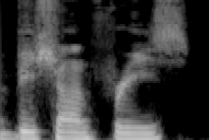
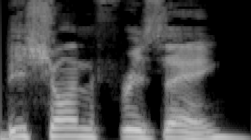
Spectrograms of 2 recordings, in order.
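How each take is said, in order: First: The name is said with English pronunciation. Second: The name is said with French pronunciation. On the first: The speaker calls it wrong. "everybody calls him the Bichon Frise" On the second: The speaker calls it right. "if you're saying it right"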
